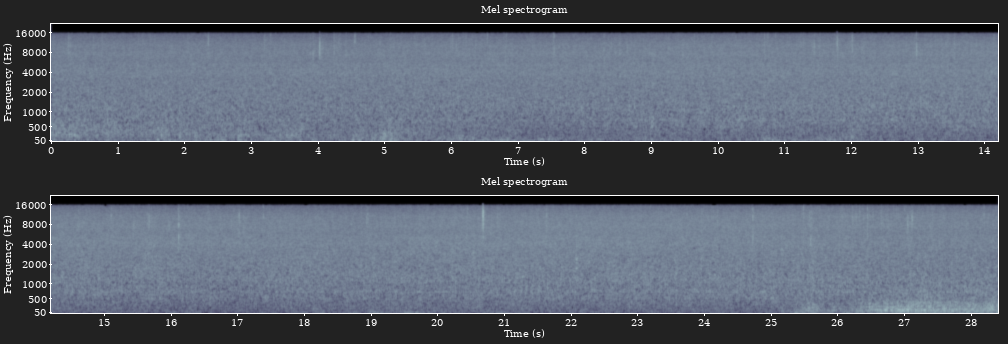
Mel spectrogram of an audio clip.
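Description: Steady rain falling, a constant hiss of drops. Near the end a low rumble of thunder rolls in and swells.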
